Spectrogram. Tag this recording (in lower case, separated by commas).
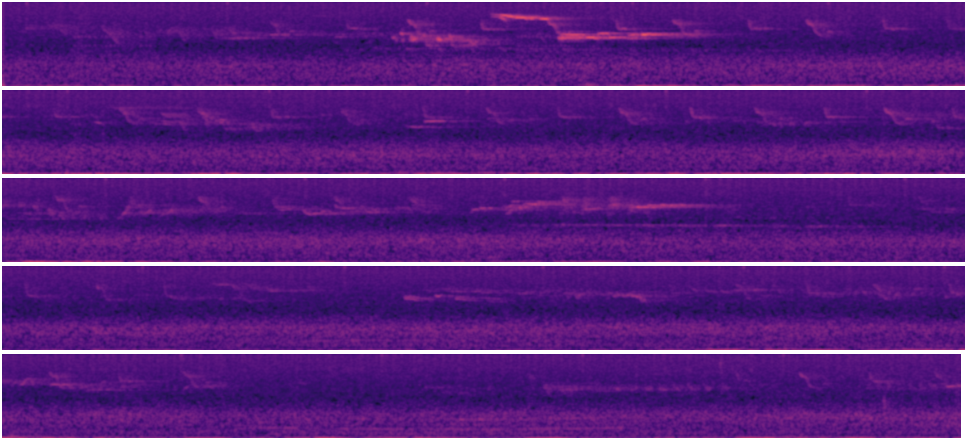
animal, bird call, bird, wild animals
